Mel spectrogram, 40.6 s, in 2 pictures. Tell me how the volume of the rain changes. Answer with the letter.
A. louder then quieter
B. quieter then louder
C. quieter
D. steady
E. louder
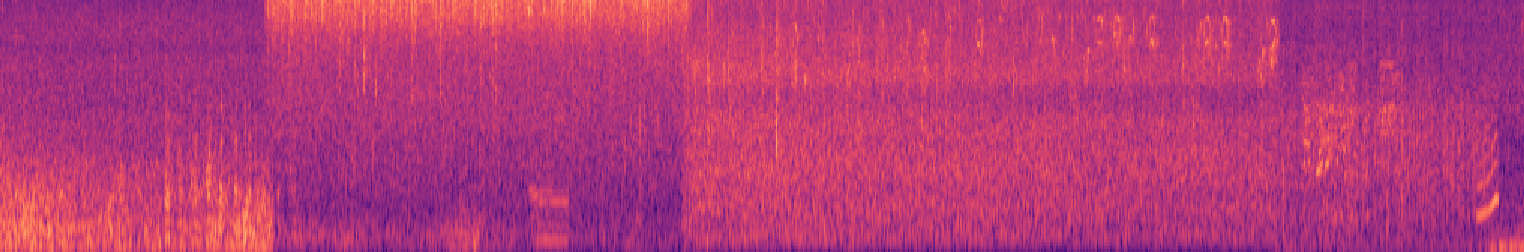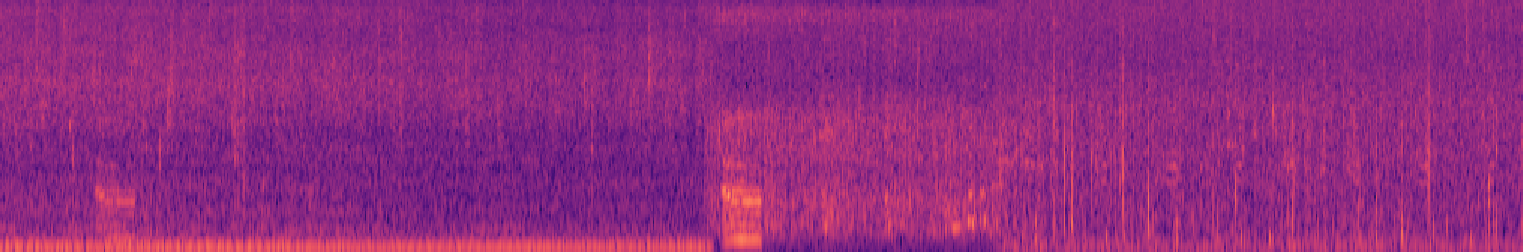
C.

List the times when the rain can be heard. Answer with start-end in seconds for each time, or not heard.
0.0-40.5.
